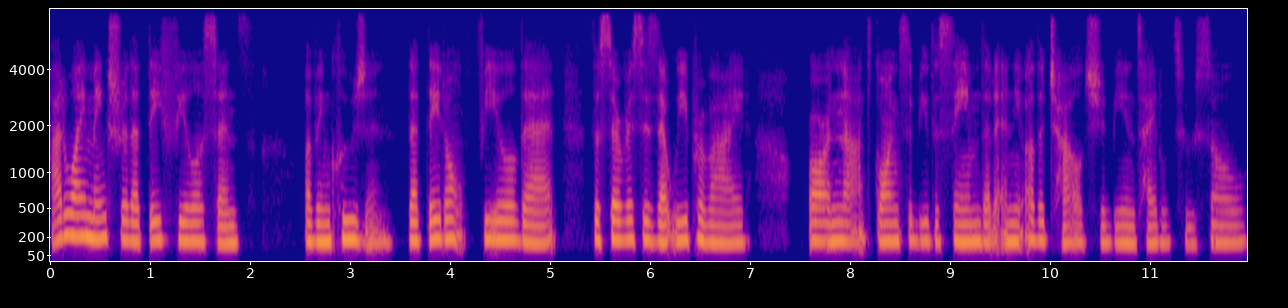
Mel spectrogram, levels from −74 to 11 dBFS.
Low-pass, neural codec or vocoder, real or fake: 7.2 kHz; codec, 24 kHz, 0.5 kbps, DualCodec; fake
